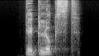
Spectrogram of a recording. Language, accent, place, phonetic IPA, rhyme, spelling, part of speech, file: German, Germany, Berlin, [ɡəˈɡlʊkst], -ʊkst, gegluckst, verb, De-gegluckst.ogg
- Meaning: past participle of glucksen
